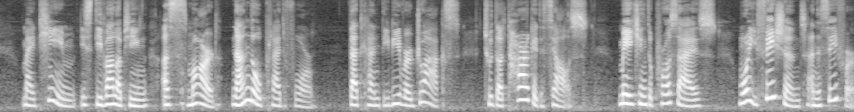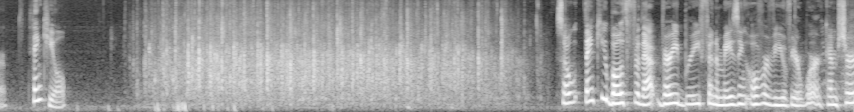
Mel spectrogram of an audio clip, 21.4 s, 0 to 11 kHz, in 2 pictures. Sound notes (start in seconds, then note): 12.2 applause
